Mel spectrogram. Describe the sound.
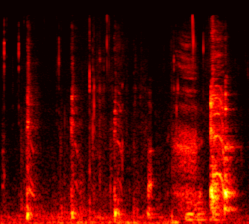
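Coughing from a dry throat: several harsh, irregular coughs, some closely spaced, the last few louder and sharper, heard alone with no speech.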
